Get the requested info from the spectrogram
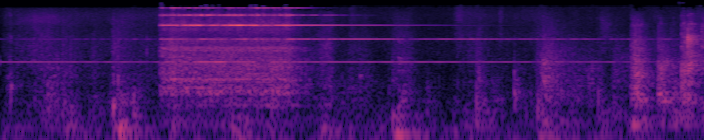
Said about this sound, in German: Das Telefon läutet.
